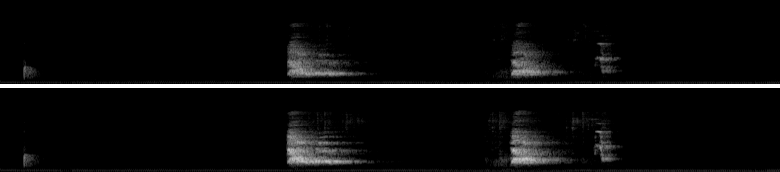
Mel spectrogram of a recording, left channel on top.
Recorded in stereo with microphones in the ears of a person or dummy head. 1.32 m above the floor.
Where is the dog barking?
50° right (ahead or behind), 1.4 m.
